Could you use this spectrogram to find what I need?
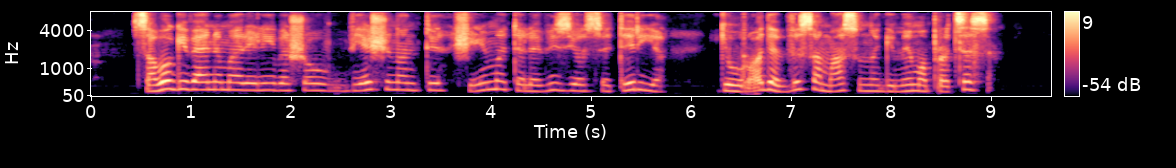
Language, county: Lithuanian, Vilnius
